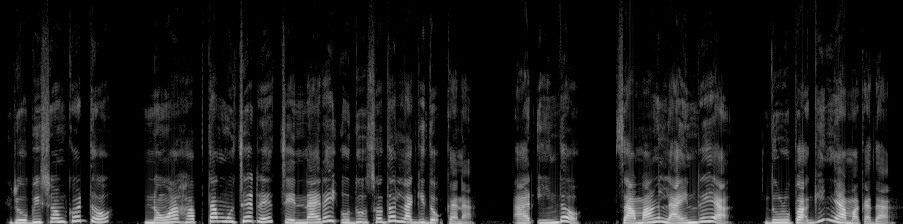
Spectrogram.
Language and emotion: Santali, happy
